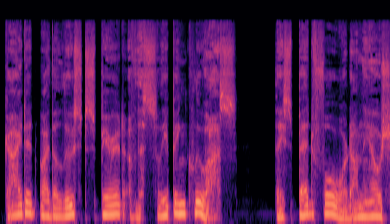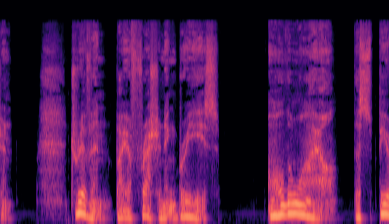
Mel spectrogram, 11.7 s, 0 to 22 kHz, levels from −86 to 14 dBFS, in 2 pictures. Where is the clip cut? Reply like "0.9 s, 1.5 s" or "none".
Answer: none

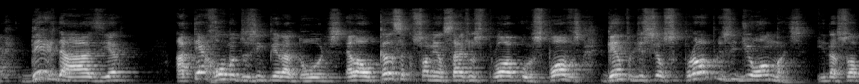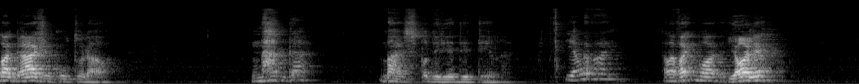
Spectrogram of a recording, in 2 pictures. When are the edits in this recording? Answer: none

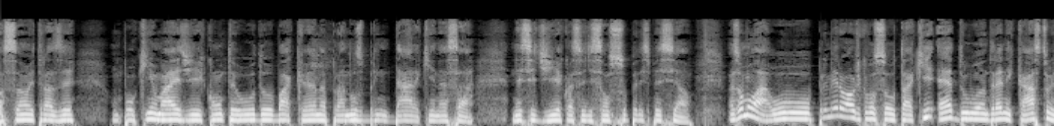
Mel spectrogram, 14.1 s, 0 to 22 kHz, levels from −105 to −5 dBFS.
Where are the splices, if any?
9.6 s

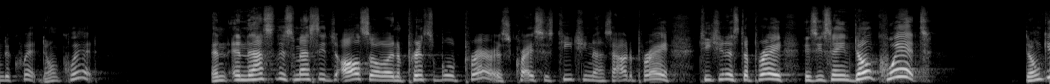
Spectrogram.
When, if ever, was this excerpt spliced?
none

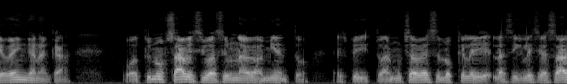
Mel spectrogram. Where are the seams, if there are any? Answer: 1.1 s

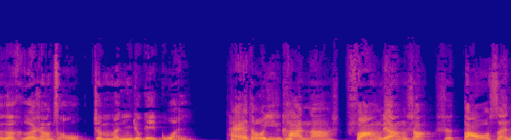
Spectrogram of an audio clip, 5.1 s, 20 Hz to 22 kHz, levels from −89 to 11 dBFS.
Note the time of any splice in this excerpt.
2.2 s, 3.3 s

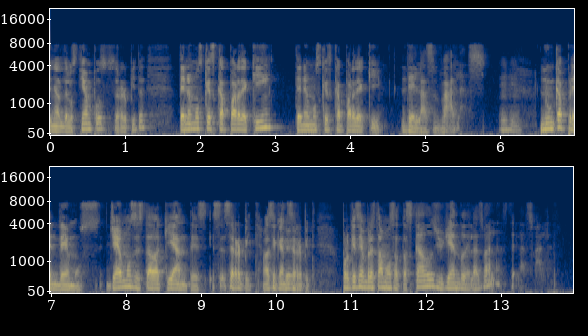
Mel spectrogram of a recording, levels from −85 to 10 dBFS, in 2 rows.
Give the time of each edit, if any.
4.5 s

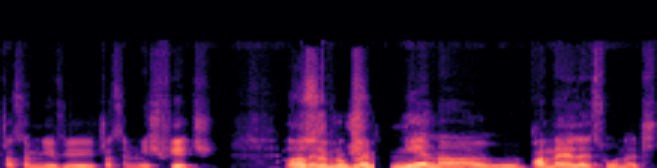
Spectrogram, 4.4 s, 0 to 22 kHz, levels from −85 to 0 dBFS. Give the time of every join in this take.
2.5 s

